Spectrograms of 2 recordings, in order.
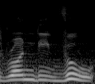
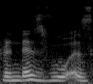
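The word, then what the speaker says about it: rendezvous: at least you've heard it's Rond Vu and not rendes v um so many surprises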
